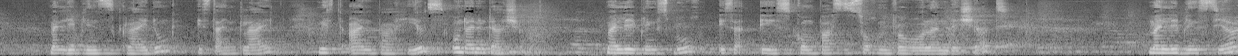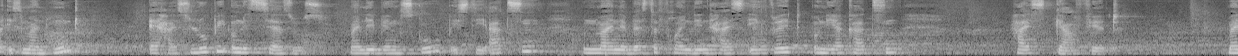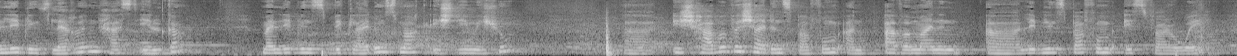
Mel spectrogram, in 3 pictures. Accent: Cuba; German is a second language; now in Spain; Ich kann Englisch, Katalanisch, Spanisch, ein bisschen Französisch und ein bisschen Deutsch. Ich komme aus Kuba. Es liegt in der Mitte von Amerika. Jetzt wohne ich in Villa Colum. Es liegt im Nordosten von Spanien und in den Norden von Katalonien.

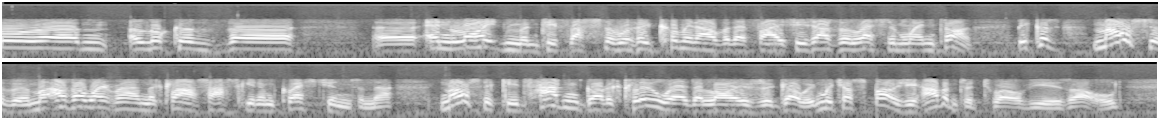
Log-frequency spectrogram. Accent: Walsall, West Midlands, United Kingdom; I went back to a school in my hometown of Walsall in the West Midlands, only about 3 miles from where I grew up as a kid.

